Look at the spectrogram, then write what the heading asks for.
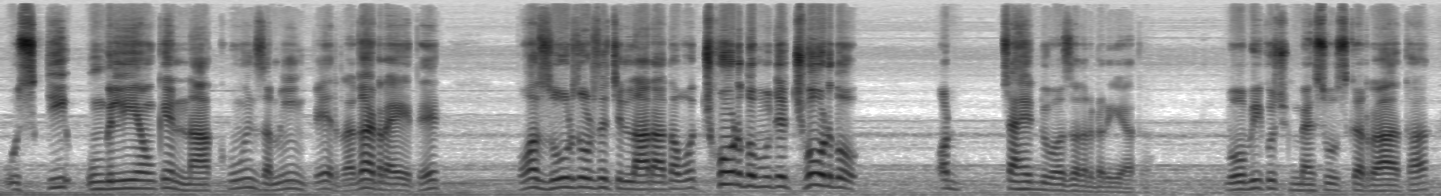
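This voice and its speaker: A young man narrates a horror story in lively, dramatic Hindi, his voice sitting a little high for a man. He acts out each character's lines, lifting and dropping his pitch sharply and dropping in English words. Faint music plays quietly behind him. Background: faint background music.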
